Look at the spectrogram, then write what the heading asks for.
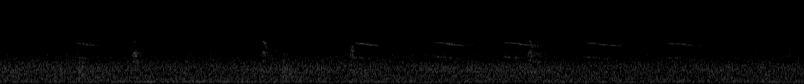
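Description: A bird calling with short falling notes, about six of them repeated less than a second apart, with a few faint sharp clicks, over a steady faint hiss.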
